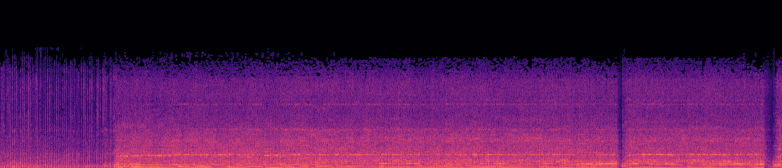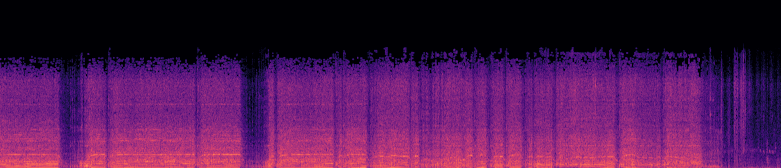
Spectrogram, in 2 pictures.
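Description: Handheld leaf blower's small engine, ticking over quietly, then opened up about two seconds in and held at high revs as it blows clippings along a path, with a few short dips in speed when the throttle is eased.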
